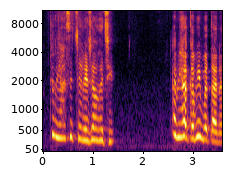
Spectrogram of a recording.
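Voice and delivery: weeping through words, tearful voice. Anjali, asked why she is crying, tells the other person to leave, crying while speaking. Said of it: "रो क्यों रही हो?".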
